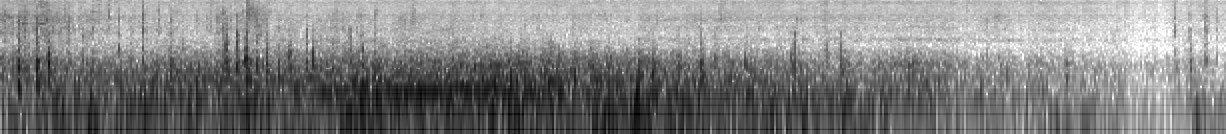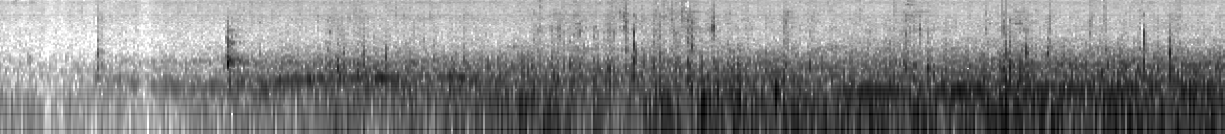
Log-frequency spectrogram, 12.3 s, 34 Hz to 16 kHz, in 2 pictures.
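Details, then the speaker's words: GOGOBEST GF 700 dual-motor electric mountain bike off-road in mode 3 at 30 km/h: loud loose clacking two or three times a second over wind and tyre noise as the mudguards slap against the tyres. "Alors ce qui claque, parce que vous entendez, c'est les garde-boue qui claquent sur les pneus."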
